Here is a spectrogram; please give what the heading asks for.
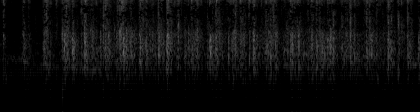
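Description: A crowd cheers and applauds for a newborn baby boy, a dense, steady wash of many hands clapping that holds at an even level for several seconds, with no voices standing out.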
